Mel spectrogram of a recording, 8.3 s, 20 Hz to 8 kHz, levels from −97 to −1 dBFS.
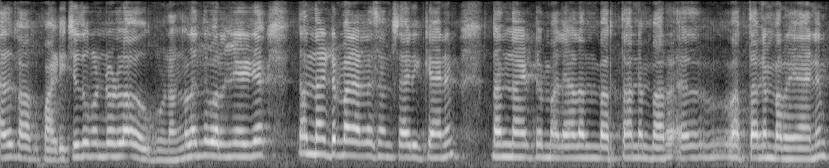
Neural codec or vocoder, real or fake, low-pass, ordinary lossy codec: codec, 16 kHz, 4 kbps, FunCodec, trained on Chinese and English, 50 frames a second; fake; none; none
